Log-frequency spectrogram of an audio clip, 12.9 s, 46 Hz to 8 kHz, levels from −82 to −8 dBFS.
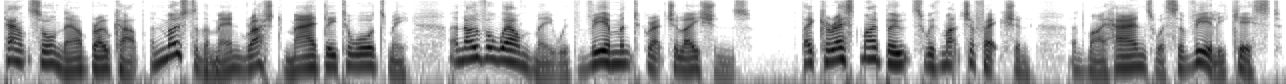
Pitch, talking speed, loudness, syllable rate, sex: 135 Hz, 155 wpm, -20 LUFS, 4.8 syllables/s, male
